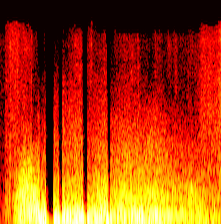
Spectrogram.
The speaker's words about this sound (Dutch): Want in Kiev zijn weer explosies gehoord. Volgens journalisten is het luchtalarm afgegaan en gaat het om meerdere zware ontploffingen.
